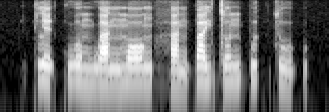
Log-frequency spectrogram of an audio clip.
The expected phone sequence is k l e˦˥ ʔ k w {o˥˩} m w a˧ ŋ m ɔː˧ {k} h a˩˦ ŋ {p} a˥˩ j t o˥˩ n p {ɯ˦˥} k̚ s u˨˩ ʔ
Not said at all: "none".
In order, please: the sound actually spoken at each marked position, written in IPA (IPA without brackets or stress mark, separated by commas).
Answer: o˧, ŋ, p, ɯ˦˥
